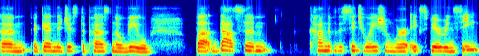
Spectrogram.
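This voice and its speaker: A woman with a non-native accent speaks at a moderate pace in a medium-pitched voice. Her intonation is monotone and flat. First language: not English. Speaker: academic researcher. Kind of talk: lecture. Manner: halting.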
